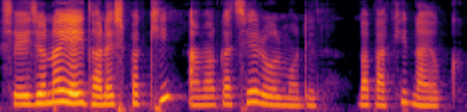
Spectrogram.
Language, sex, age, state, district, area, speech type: Bengali, female, 18-30, West Bengal, Uttar Dinajpur, urban, spontaneous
